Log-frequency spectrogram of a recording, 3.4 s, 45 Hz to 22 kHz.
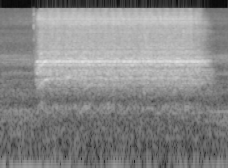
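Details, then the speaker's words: Honda ST1300 after alternator replacement, taken out of 5th gear into neutral, spark plugs out: steady high-pitched starter whir for about 2.5 seconds, spinning freely without labouring; normal cranking, with compression felt at the bores. "Excellent. put my finger down the holes for the bores, and it's chucking out compression, so all good."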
